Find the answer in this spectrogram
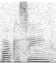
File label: "magazine", English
